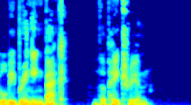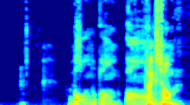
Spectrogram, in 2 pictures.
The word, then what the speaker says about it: Patreon: Because I always used to do it wrong. Patreon. Yeah, well, I always used to get confused because of the tequila brand.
